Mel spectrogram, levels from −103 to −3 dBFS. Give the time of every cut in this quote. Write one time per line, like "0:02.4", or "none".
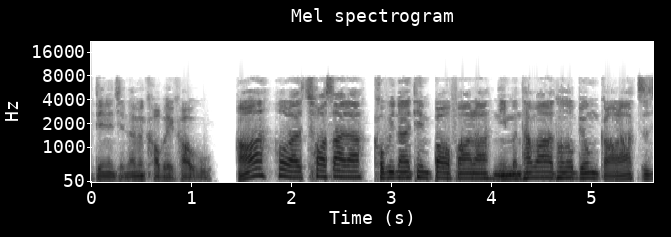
0:04.6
